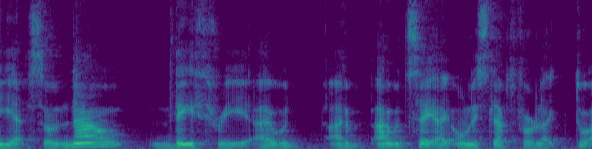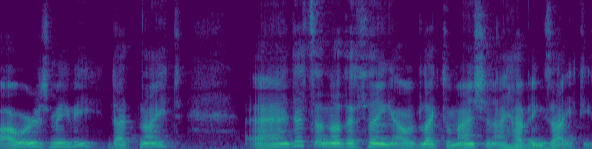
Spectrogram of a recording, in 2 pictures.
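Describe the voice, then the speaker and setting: Gravelly, husky man recounting casually. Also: medium pitch, dull audio. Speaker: vlogger recounting a personal experience. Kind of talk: casual personal storytelling.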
